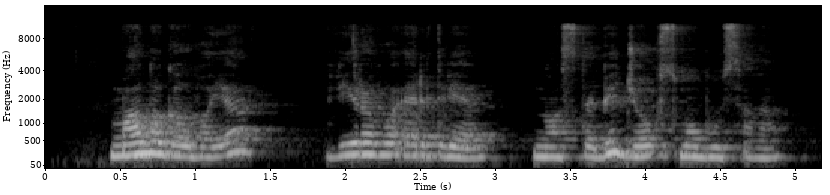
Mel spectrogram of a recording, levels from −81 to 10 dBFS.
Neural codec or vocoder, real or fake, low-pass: none; real; 10.8 kHz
